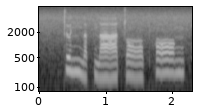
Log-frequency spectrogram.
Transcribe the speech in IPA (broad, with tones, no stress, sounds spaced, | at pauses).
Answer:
t̪ ɵ˥ n n̪ ɐ˨˥ k̚ n̪ aː˨˧ t̪ ɔː˨ pʰ ɔː˥ ŋ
